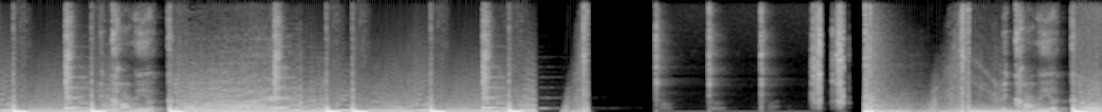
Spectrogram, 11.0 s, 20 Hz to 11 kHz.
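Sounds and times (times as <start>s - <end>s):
electronic music beat: 0.0s - 5.4s, 10.8s - 11.0s.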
